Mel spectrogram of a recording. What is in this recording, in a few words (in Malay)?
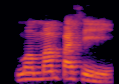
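"memampasi", Malay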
